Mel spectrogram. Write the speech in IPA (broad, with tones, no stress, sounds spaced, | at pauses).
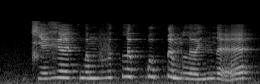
t͡ɕ e˨˦ ɣ ɛ˧ k w ə˧ m v ə˦˥ t̚ l ə˦˥ p̚ ɓ o˦˥ p̚ ɗ ə˧ m l ə˨˦ j n ɛ̰˧˥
